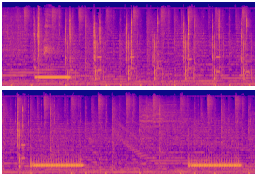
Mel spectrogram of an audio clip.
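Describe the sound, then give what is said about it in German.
A wall telephone is dialed to make a call: a rapid run of mechanical clicks and clatters, broken by three steady electronic tones, each lasting about a second, with no one speaking. “Ich muss nur ein Telefonat führen.”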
